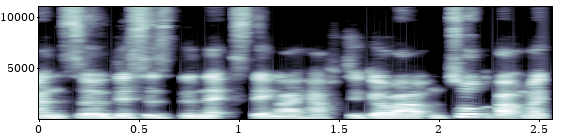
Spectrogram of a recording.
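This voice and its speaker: A woman is speaking. Her pitch sits fairly low. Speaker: PR agency founder and CEO. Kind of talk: podcast interview. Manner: fast.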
